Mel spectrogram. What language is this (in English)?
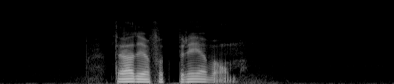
Swedish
